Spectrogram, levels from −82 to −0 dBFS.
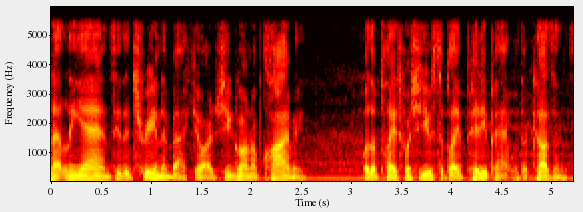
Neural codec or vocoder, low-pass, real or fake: codec, 16 kHz, 16 kbps, FunCodec, trained on Chinese and English, 50 frames a second; 5.4 kHz; fake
